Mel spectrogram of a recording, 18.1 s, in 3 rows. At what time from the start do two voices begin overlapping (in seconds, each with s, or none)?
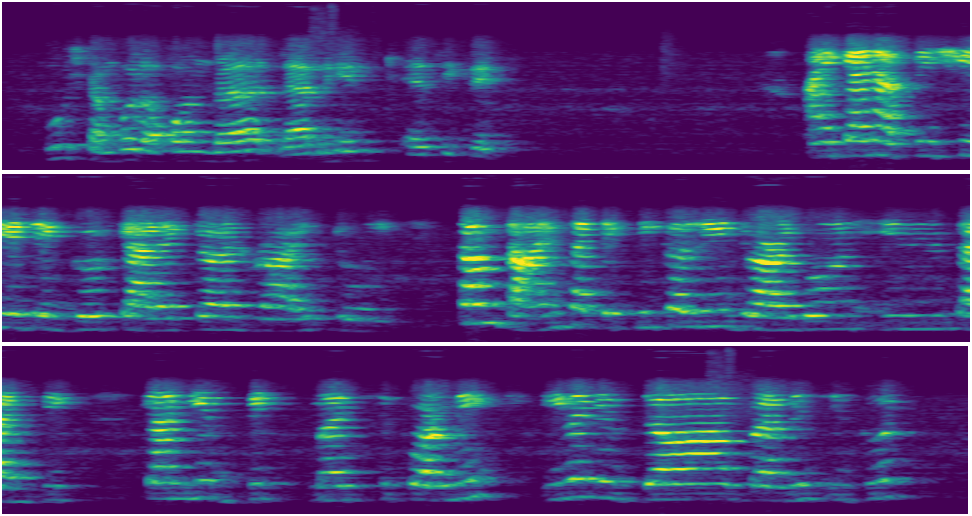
none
